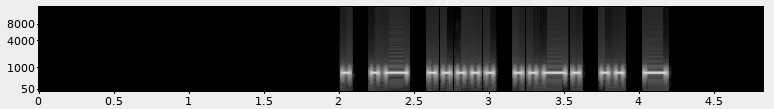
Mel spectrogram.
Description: Morse code, heard as a keyed tone, about 25 wpm, 700 Hz. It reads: EA5FIT
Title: DXCC-100 Call Signs - 6 Characters - Repeated 3x - 25wpm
